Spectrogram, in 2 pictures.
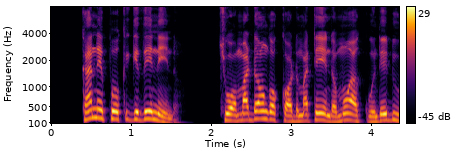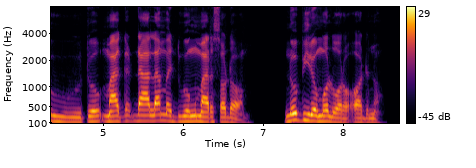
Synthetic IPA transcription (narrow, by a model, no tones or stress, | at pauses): kanɛpokɡɪd̪ɪnɪndɔ̰ | t͡ʃwɔmadɔŋɡɔkɔdmatɪndɔmɔakwondeduwutomaɡdalamadwoŋmarsɔdɔ̰m | nobiɾomɔlwɔɾɔ̰ʔɔ̰dnɔ̰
